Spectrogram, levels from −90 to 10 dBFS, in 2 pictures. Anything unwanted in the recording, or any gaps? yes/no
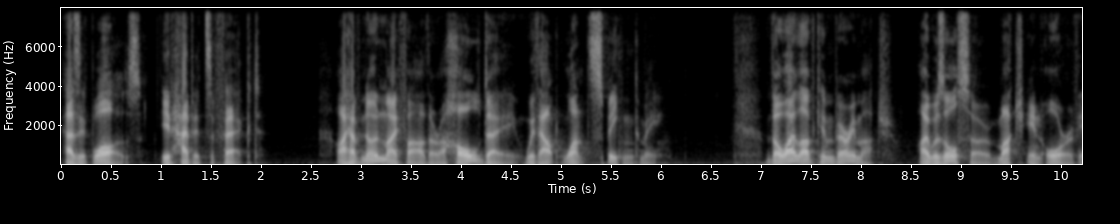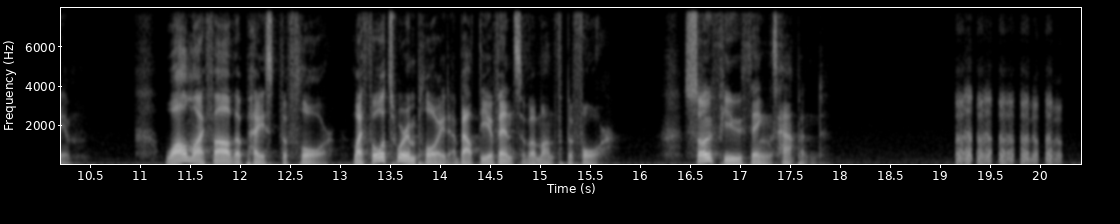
yes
